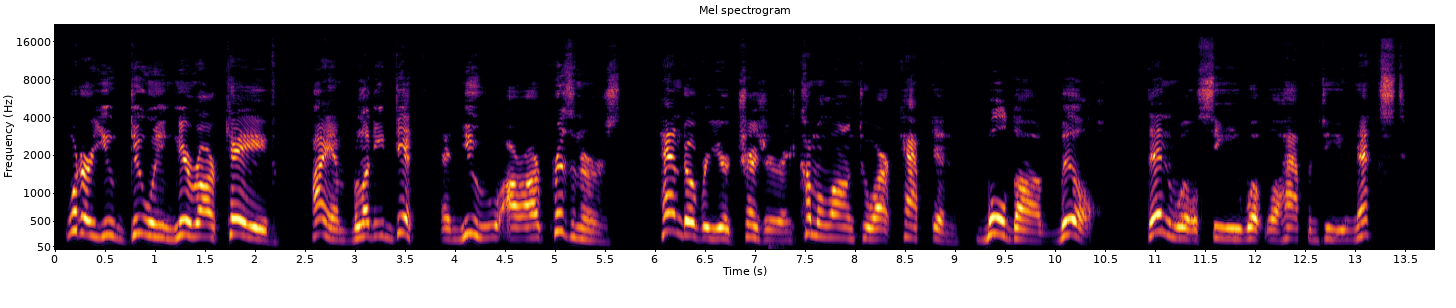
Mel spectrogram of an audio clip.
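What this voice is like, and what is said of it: Terrible, shouting pirate voice. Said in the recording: “shouted the leader of the band in a terrible voice.”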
